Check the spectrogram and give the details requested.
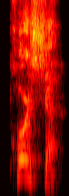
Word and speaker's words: Porsche: of the engines yeah listen horse porsche that's how you say it porsche is iconic and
